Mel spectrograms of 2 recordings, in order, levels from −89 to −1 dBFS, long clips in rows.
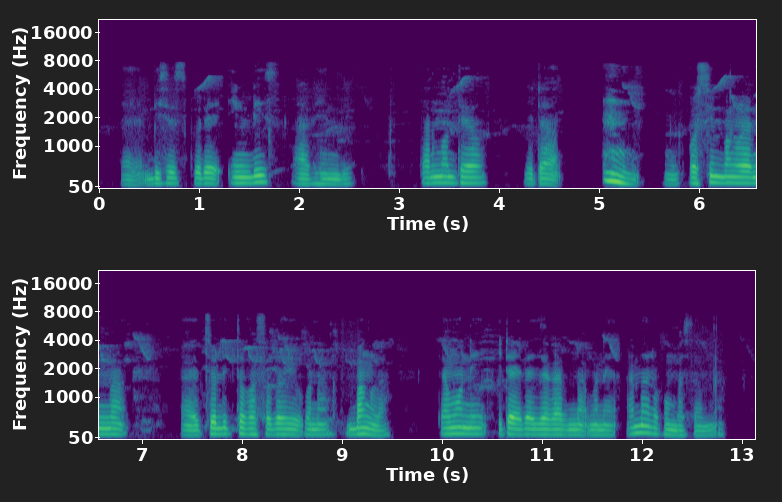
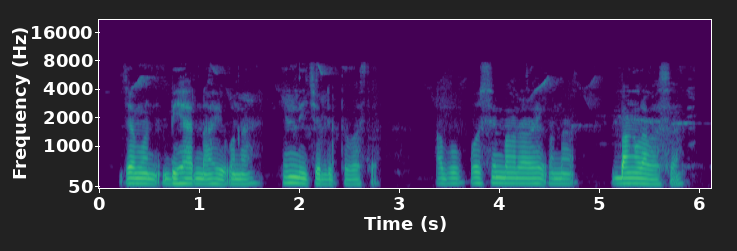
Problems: background sounds at intervals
